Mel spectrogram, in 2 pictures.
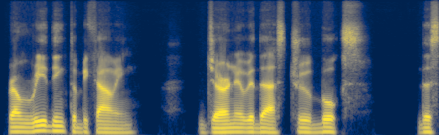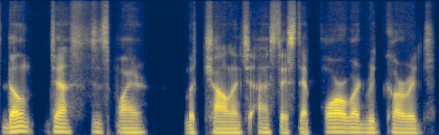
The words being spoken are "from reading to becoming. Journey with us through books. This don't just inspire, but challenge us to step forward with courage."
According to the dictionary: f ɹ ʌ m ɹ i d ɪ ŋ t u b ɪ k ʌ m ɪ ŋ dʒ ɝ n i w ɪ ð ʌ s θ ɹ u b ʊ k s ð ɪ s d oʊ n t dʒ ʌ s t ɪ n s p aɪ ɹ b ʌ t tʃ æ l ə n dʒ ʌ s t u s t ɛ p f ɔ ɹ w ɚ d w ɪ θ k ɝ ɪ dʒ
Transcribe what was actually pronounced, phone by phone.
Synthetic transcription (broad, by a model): f ɹ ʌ m ɹ i d ɪ ŋ t u b ɪ k ʌ m ɪ ŋ dʒ ɝ n i w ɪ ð ʌ s t ɹ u b ʊ k s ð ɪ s d oʊ n t dʒ ʌ s t ɪ n s p aɪ ɹ b ʌ t tʃ æ l ə n dʒ ʌ s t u s t ɛ p f ɔ ɹ w ɚ d w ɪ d k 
